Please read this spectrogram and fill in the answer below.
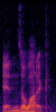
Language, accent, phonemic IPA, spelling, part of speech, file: English, US, /ɛn.zoʊˈɑt.ɪk/, enzootic, noun / adjective, En-us-enzootic.ogg
- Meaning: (noun) A disease that is consistently prevalent in a population of non-human animals in a limited region, season, or climate; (adjective) Like or having to do with an enzootic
